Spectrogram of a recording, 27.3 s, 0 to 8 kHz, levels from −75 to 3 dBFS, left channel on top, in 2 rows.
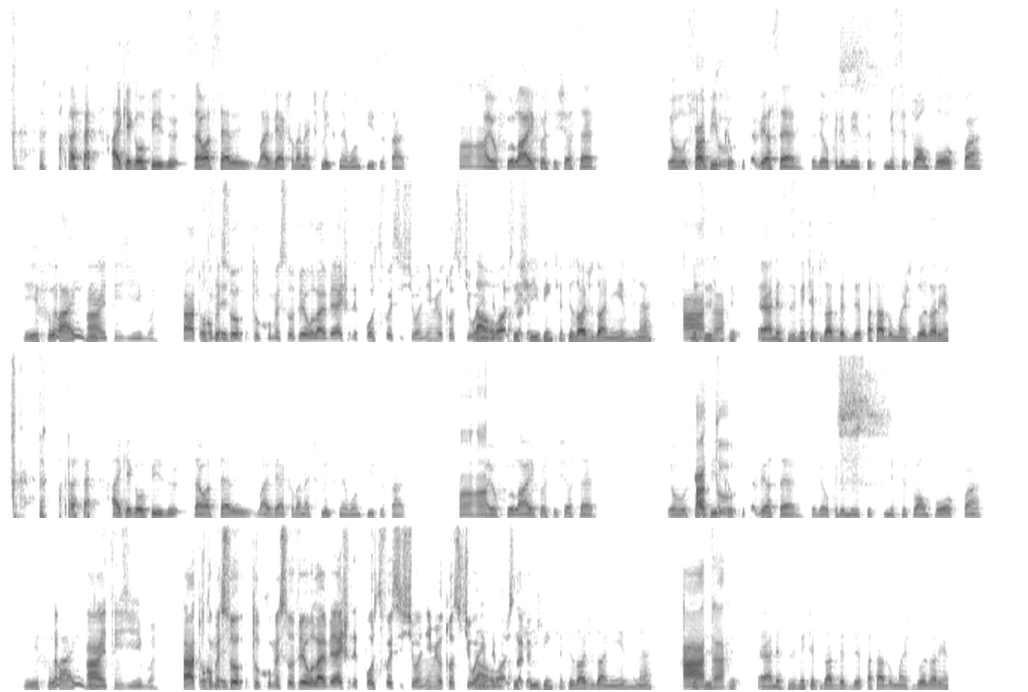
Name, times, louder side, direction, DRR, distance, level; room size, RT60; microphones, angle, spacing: voice 1, 0.1-0.6 6.1-6.5 9.2-9.7 11.2-11.6 14.8-15.7 16.1-20.2 20.5-20.6 22.7-23.3, right 5 dB, 85° right, 0.9 m, -35 dB
voice 2, 0.8-5.4 6.4-7.9 8.9-13.1 13.9-15.0 16.3-16.8 19.9-22.3 22.8-23.5 23.7-26.3, left 4 dB, 70° left, 0.9 m, -36 dB
head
